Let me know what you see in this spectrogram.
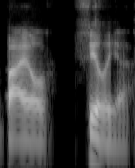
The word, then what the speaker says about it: biophilia: You talked about the concept of biophilia. Is that how you say it? – Yes.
